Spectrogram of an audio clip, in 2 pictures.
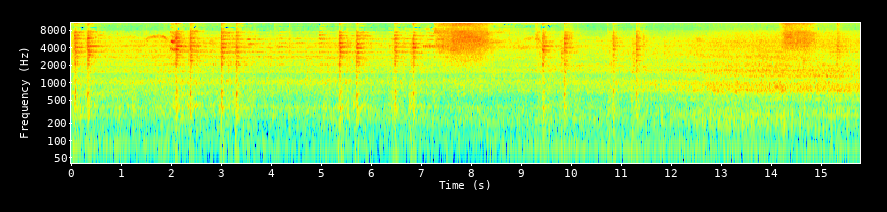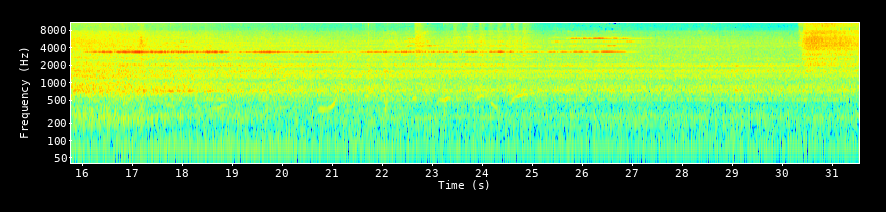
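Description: DR1A diesel multiple unit rolling slowly into the station, its wheels clacking over rail joints again and again for the first ten seconds or so over a constant low diesel drone. Later a thin high squeal runs for several seconds as the train brakes to a stop.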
